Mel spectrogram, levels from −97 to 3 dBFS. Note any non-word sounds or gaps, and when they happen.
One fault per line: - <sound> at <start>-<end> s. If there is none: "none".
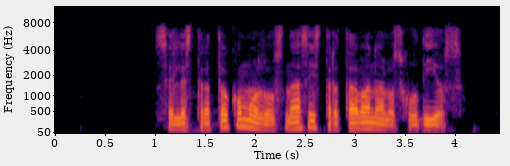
none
